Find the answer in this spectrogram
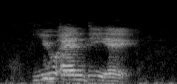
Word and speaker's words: Unda: U-N-D-A. Unda. Unda. Alright, fine. Whatever, however you pronounce it.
